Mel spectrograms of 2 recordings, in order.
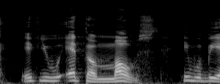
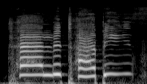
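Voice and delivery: much higher, slow, stretched question; incredulous repeat; 6 dB louder, slower than usual. Real, not acted. Laughing at his own Teletubby insult, high stretched squeal. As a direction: squeal it in disbelief.

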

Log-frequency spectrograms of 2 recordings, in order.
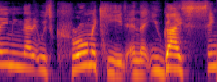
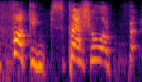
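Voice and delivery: high exasperated rant, raised voice; mock exasperation; 8 semitones higher than usual. Ranting to viewers about the article, exasperated mock outburst. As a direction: squeal the phrase in disbelief. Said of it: "I'm like".

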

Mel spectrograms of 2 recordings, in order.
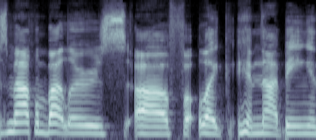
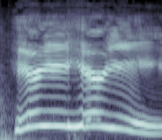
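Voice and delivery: slow, loud, raised proclamation; town crier; 11 semitones higher, 5 dB louder, slower than usual. Pretend. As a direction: announce it like a royal herald. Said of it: "I'm Princess Megan".

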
